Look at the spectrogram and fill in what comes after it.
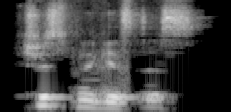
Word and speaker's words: Trismegistus: Trismegistus.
